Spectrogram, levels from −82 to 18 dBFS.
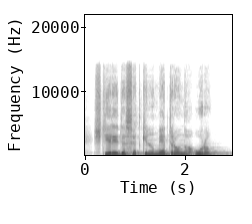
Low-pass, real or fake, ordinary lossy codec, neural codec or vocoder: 14.4 kHz; fake; none; autoencoder, 48 kHz, 32 numbers a frame, DAC-VAE, trained on Japanese speech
